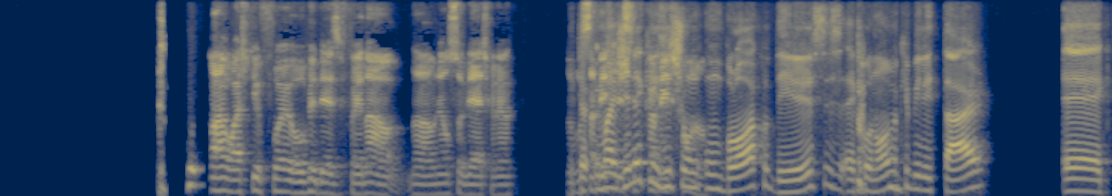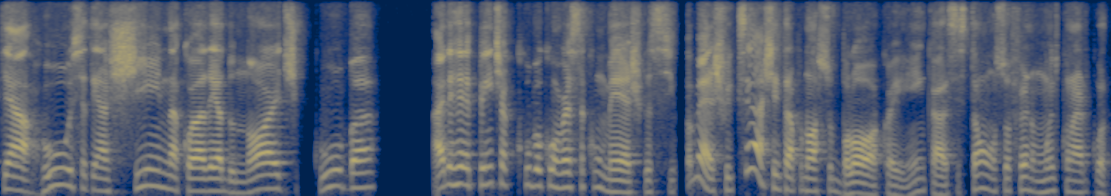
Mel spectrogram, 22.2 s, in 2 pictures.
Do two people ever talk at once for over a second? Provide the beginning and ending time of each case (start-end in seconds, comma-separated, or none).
5.7-7.1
